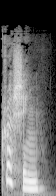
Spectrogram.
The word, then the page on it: crushing: British English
